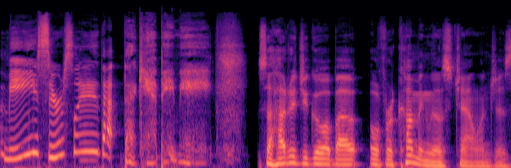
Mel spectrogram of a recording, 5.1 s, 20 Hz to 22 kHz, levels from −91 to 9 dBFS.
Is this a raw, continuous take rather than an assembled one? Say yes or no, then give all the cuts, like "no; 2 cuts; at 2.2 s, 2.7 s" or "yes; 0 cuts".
no; 1 cut; at 2.5 s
